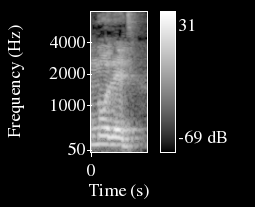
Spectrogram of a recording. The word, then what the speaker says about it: knowledge: नॉलेज की spelling भी एकदम इंपॉर्टेंट है, या फिर हम ऐसे बोल सकते हैं इसमें जो के होता है वो साइलेंट होता है, तो इसको भी आपको नोट डाउन करना, KNOWLEDGE, नॉलेज।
